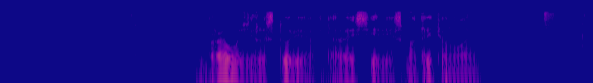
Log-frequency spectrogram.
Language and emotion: Russian, neutral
